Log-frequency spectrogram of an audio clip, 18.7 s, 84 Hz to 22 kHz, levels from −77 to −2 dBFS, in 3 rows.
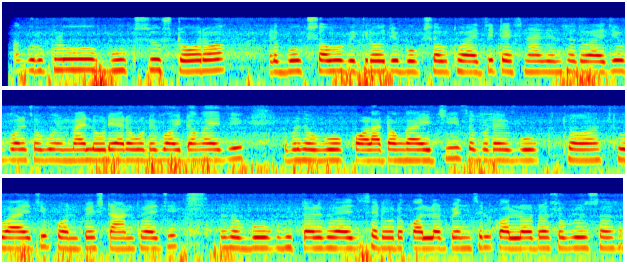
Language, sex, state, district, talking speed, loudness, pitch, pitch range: Odia, female, Odisha, Khordha, 165 wpm, -14 LUFS, 220 Hz, 215-230 Hz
